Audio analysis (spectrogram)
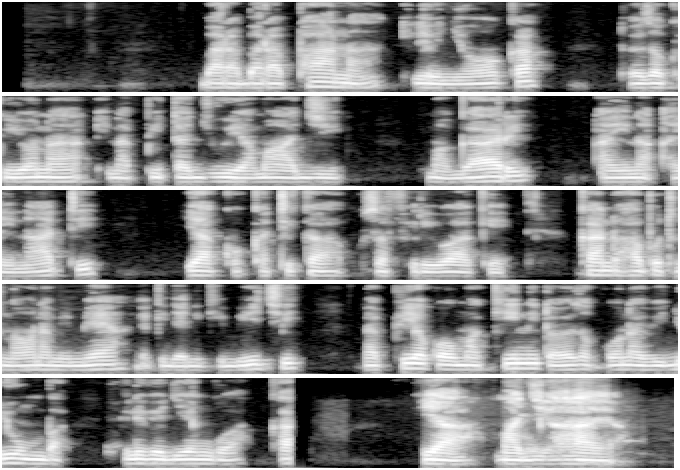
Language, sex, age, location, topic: Swahili, male, 25-35, Mombasa, government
